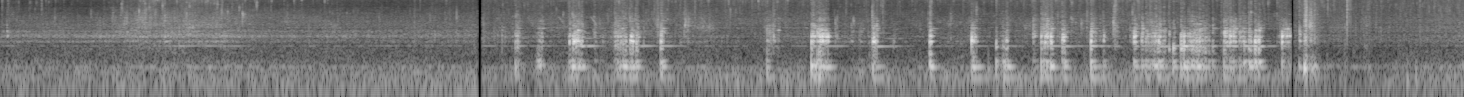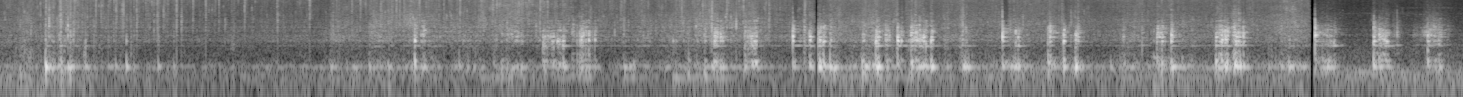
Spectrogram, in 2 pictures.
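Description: Paste and lemongrass frying in hot oil in a cooking pot, sizzling with a steady hiss. A spoon stirs and scrapes against the pot in repeated runs of clicks and scrapes.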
